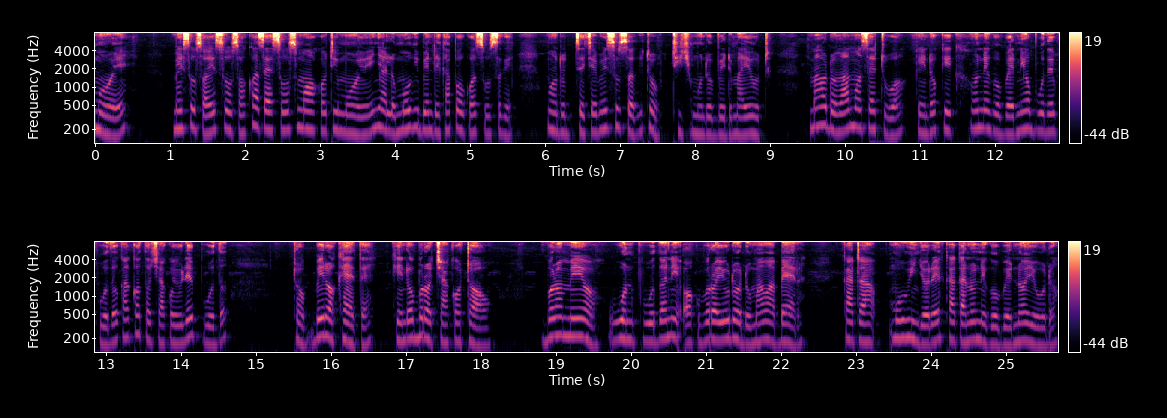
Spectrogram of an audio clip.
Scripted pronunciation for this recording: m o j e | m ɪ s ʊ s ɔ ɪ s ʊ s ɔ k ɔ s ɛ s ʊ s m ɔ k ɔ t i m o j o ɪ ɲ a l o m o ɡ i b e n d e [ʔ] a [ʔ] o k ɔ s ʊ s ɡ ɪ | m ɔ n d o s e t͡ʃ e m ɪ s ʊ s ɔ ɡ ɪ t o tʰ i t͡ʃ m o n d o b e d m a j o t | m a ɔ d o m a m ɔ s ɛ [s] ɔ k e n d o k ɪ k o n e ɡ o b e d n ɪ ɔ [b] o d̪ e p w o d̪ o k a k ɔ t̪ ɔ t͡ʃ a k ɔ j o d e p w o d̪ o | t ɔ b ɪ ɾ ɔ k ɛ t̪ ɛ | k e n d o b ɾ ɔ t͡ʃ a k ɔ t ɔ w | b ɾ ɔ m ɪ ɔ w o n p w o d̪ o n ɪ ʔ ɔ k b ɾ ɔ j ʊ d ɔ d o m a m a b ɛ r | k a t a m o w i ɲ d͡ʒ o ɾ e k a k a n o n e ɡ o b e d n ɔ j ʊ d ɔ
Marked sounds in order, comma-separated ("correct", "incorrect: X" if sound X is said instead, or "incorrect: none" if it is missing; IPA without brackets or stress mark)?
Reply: incorrect: k, incorrect: p, incorrect: t, correct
